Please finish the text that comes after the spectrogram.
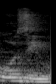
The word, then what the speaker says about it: ogive: First the term of द ओजीव इज a pronounce of द कौन सा होता है, ओजीव होता है and derive from the words ओगी में से क्या हुआ है, ओजीव्स डेवलप हुआ है।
